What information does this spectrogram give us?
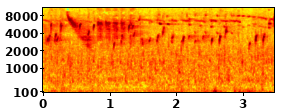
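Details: Goldfinch song opening with a loud descending buzzy sweep and a rapid twittering run. Evenly spaced bright chirps follow over a thin sustained high whistle.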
